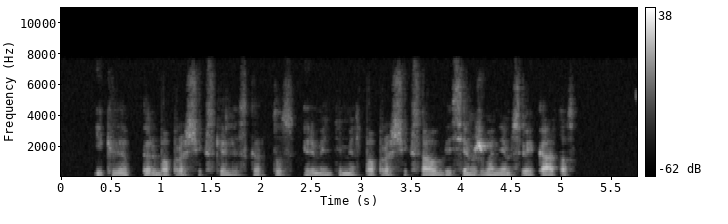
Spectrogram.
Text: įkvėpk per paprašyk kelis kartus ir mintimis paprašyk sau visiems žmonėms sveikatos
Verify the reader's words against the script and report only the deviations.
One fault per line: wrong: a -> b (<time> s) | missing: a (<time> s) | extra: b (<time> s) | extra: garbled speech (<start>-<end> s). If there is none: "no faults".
no faults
